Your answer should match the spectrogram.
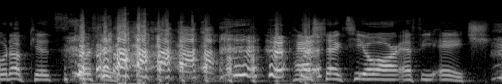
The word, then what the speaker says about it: Torfeh: Hashtag TORFEH. Pronounced Fey, not Pho.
